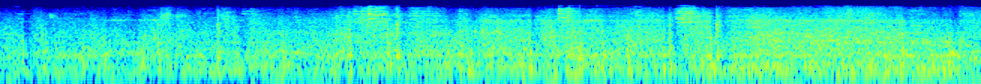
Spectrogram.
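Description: A train running on rails, its wheels clattering over the rail joints, growing steadily louder as it comes closer.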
